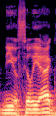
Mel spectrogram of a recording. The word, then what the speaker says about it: neophiliac: Your sentence is, a true neophiliac, Vince visits trade shows at every opportunity.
